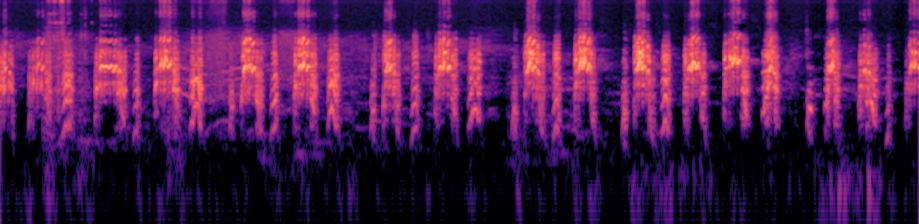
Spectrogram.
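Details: Chukar partridge, named as Pakistan's national bird, delivering a fast, harsh, squawking chatter of short bursts, more than two per second, fairly even in spacing.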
